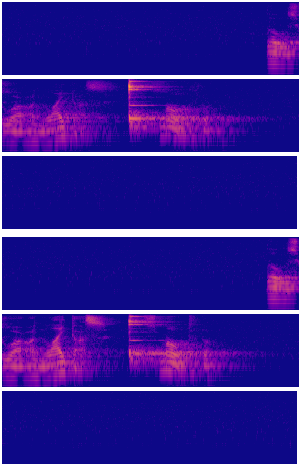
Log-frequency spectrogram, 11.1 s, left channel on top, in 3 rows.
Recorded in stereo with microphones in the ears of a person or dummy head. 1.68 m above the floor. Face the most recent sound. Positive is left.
turn(degrees=35)  # may be behind; listen again after turning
